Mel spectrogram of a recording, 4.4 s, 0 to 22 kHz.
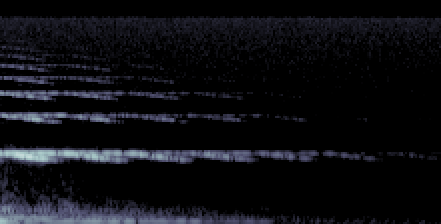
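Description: Korg Prologue 16 analog synthesizer preset fading out: a high tone sliding slowly downward, repeating in overlapping echoes over a low drone, dying away to silence about three seconds in.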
